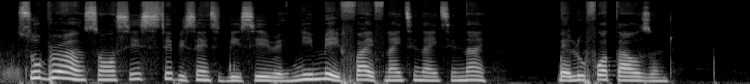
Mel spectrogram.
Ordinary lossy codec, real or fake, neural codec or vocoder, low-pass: none; real; none; none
